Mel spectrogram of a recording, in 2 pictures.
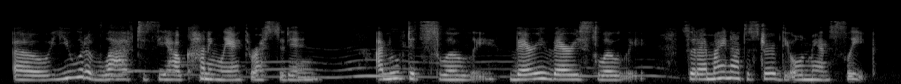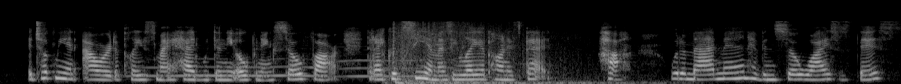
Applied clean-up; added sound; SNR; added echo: none; Boom + Dog; 15 dB; none.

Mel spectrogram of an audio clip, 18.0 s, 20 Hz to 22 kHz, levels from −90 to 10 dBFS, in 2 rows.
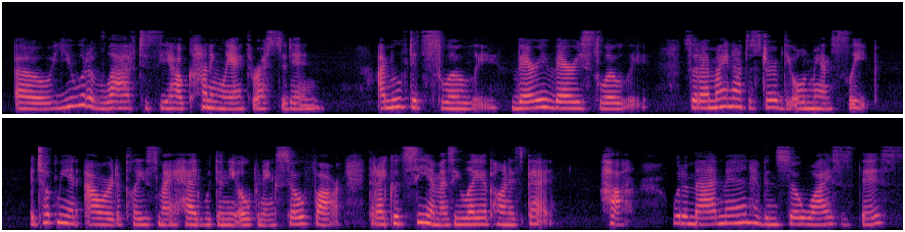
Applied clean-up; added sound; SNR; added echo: none; none; none; none.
